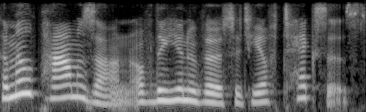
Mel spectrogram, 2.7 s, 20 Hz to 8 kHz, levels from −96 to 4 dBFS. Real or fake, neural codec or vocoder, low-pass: real; none; 7.2 kHz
